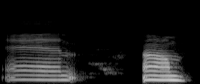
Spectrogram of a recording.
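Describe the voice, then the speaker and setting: A woman's voice: mid-range voice, completely flat delivery, very slow, creaky, smooth, dry recording, phone-quality sound. A woman from Senegal with a Senegalese accent, a teacher speaking off the cuff in a group class, hesitant, repeating words and often saying "okay". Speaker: teacher taking part in an online training. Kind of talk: unscripted comment in a group class.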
